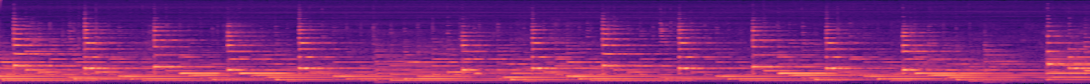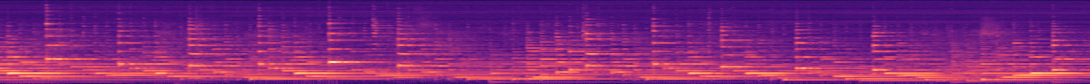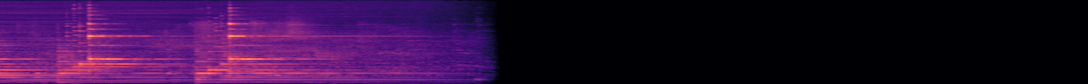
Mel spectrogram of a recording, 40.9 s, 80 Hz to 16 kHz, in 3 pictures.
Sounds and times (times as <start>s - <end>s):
Harp: 0.0s - 33.4s
Pizzicato: 0.0s - 33.5s.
